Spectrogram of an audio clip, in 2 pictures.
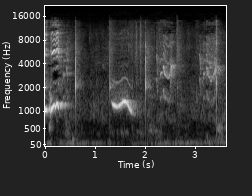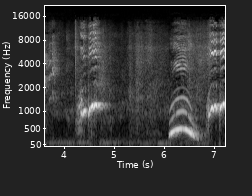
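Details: Caged Tuwu (Asian koel) from Bogor, Indonesia: rising whistled notes alternate with harsh squawky bursts, and a loud arched croaking note comes near the end.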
